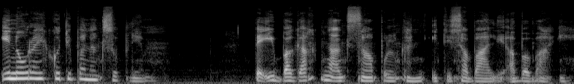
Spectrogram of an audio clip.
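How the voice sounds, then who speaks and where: A woman's voice: low-pitched, normal speed, slightly rough, no echo. An actress playing a firm young woman who is engaged, in an Ilocano radio drama. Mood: firm, rejecting.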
